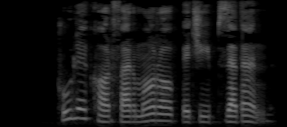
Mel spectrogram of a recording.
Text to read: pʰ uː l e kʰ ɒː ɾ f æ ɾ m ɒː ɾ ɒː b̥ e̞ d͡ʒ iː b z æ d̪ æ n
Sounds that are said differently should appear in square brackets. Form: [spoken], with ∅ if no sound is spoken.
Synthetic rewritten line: pʰ uː l e kʰ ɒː ɾ f æ ɾ m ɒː ɾ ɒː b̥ e̞ d͡ʒ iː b z æ d̪ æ n

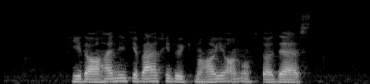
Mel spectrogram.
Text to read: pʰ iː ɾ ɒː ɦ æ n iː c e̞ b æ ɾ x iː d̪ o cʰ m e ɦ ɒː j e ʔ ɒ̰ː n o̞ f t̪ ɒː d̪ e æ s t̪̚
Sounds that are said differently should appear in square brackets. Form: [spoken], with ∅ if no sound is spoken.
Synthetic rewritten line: pʰ iː ɾ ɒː ɦ æ n iː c e̞ b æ ɾ x iː d̪ o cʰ m e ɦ ɒː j e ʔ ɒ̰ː n o̞ f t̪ ɒː d̪ e æ s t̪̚

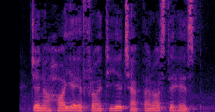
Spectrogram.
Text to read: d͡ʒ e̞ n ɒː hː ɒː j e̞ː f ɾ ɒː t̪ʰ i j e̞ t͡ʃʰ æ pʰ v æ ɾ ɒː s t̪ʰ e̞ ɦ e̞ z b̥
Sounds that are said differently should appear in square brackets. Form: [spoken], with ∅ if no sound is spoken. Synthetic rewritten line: d͡ʒ e̞ n ɒː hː ɒː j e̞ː f ɾ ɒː t̪ʰ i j e̞ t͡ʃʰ æ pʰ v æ ɾ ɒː s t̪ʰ e̞ ɦ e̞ z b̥

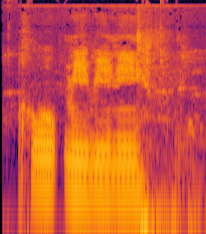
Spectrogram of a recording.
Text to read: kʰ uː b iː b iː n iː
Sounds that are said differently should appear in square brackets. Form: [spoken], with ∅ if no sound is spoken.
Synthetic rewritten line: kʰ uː [m] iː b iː n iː

